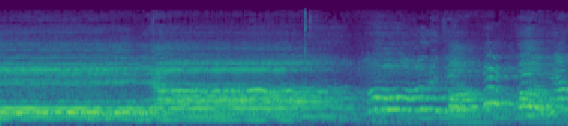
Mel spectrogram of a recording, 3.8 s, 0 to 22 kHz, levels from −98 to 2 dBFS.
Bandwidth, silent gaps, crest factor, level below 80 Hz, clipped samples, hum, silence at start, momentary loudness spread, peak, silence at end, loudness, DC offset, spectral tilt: 15 kHz; none; 14 dB; -74 dBFS; under 0.1%; none; 0 s; 5 LU; -16 dBFS; 0 s; -29 LUFS; under 0.1%; -5.5 dB/octave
